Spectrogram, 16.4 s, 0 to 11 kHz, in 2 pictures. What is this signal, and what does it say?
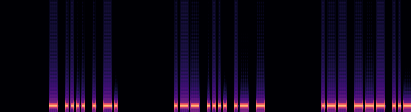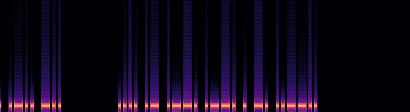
Morse code, heard as a keyed tone, about 22 wpm, 700 Hz. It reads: THEN WHAT WOULD HAPPEN?
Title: 3x Word-Spacing - Sentences from Top 400 Words - 22wpm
